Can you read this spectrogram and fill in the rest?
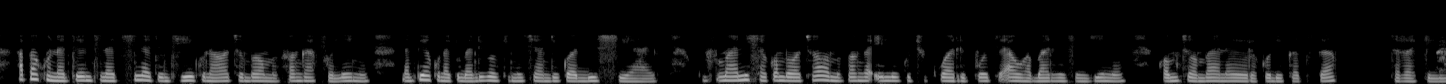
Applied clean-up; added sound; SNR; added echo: none; none; none; none.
